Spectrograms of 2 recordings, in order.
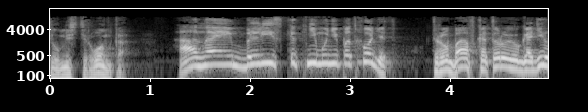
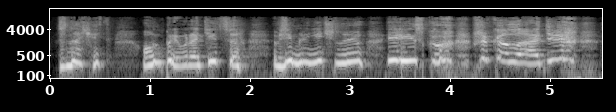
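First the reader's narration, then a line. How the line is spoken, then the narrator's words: Inconsolable sobbing woman. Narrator (Russian): зарыдала безутешная миссис Глуп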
